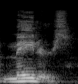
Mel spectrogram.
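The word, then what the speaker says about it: Maitre: Apparently, it is these M-A-I-T-R-E. I looked them up. They call them maters. Maters. That's exactly how you say it. Pretty much how it's spelled.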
